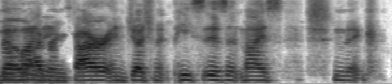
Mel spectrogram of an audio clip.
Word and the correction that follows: shtick: Shtick. – Shtick. – Pronounce the T.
